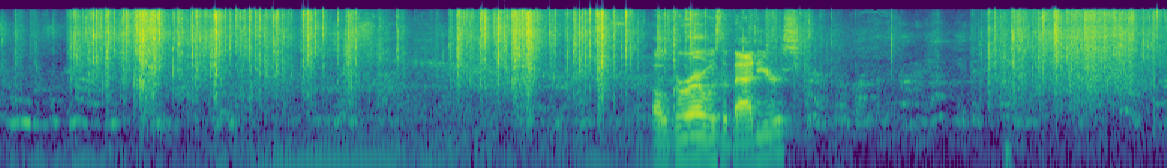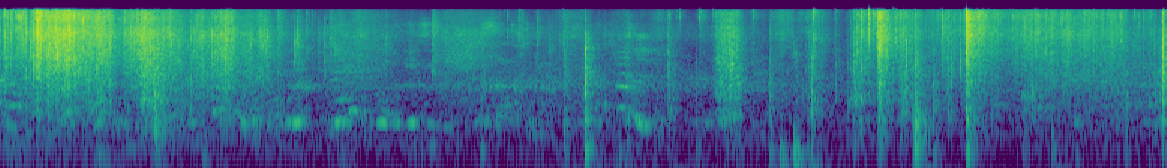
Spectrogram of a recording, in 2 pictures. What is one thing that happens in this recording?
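Foil card wrappers crinkle and tear.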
